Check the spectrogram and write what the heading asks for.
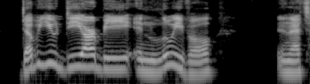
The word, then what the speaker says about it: Louisville: He says WDRB in Louisville, and that's how it's pronounced, folks, Louisville, used to play a lot of kaiju movies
